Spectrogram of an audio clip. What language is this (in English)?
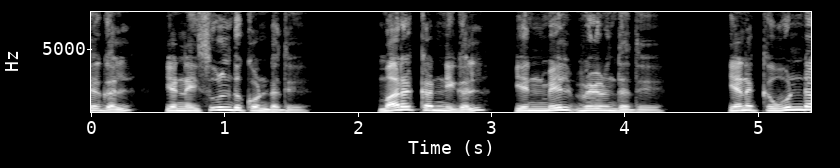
Tamil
